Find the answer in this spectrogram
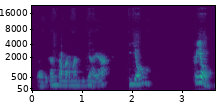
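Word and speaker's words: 이용료: Iyong Rio, tulisannya di sini bacanya Iyongmyo.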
